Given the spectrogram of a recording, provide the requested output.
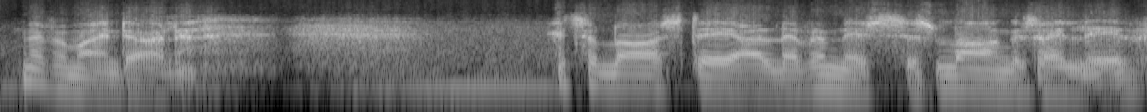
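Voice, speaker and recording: An actor playing a tender, relieved husband waking from sedation in a 1970s radio drama. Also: male voice, deep voice, takes it slowly, long pauses. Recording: muffled, noisy vintage radio broadcast.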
